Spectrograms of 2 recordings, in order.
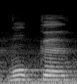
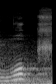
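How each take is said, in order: First: The k is followed by a short e vowel. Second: The k is released with a soft hiss. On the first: The speaker calls it wrong. "bukan muke" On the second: The speaker calls it right. "tapi muk, Yang terdengar itu desisan"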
